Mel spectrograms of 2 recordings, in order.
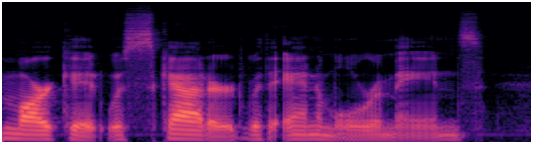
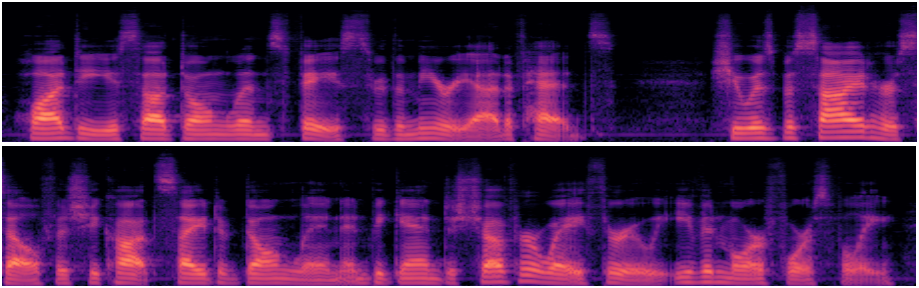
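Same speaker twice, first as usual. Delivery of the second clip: plain reading voice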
